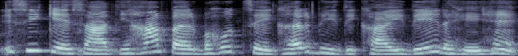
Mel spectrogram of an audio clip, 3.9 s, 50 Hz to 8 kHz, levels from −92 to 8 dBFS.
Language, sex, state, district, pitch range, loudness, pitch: Hindi, female, Himachal Pradesh, Shimla, 190-255 Hz, -16 LUFS, 215 Hz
